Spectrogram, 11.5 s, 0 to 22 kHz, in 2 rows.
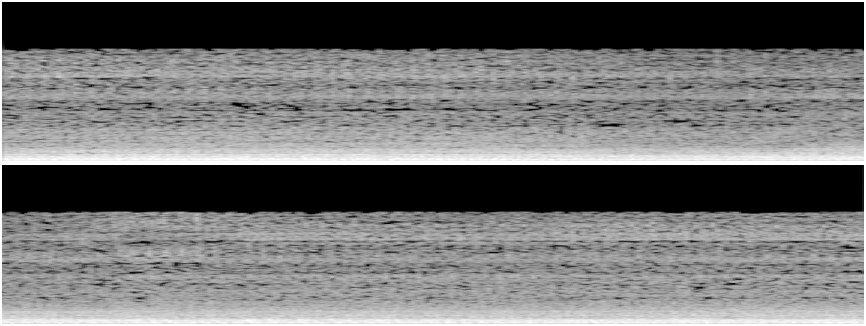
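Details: Restored Suzuki Mehran with a WagonR K6A 660cc engine and 3-speed automatic, vibration test with a glass of water on it; steady even idle, low hum, no knocks or misses, little vibration.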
